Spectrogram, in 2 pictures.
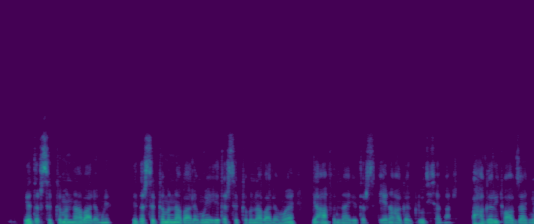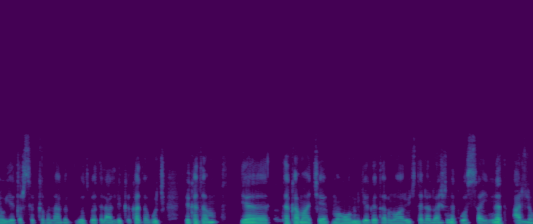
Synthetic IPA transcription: jɛt̪ʼɨɾsɨkːɨmɨnːabaləmuja | jɛt̪ʼɨɾsɨkːɨmɨnːabaləmujajɛt̪ʼɨɾsɨkːɨmɨnːabaləmuja | jɛʔafɨnːajɛt̪ʼɨɾst̪ʼe̞naːɡəlɡɨlo̞t̪jɪsət̪ʼa̰l | b̥əɦaɡəɾit̪ʰuaβzaɲːawjɛt̪ʼɨɾsɨkːɨmɨnːaːɡəlɡɨlo̞t̪bət̪ʰɨlalːɨkʼkʰət̪ʰəmo̞t͡ʃː | jɛt̪ʰəkʰəmat͡ʃeməho̞nunjɛɡət̪ʼəɾnəwaɾiwo̞t͡ʃːt̪ʰəd̪ərːaʃɪnːət̪wɔsːaɲɪnːət̪ʔalːəw

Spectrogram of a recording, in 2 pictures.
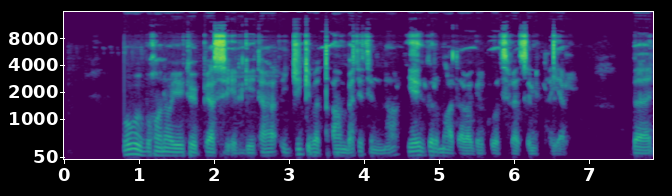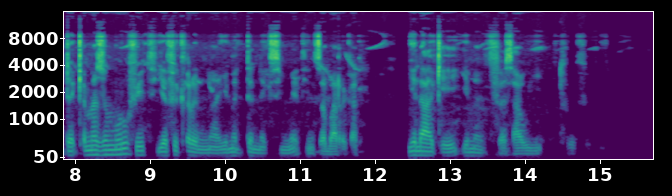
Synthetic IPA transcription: buβbəho̞nəwjɛit̪ʰjo̞pʼjasiʔɨ̰lɡe̞t̪ʰaʔɨd͡ʒːɪɡbət̪ʼambət̪ʰɨt̪ʰɨnːajɛɨɡɨɾmat̪ʼəβaɡəlɡɨlo̞t̪sɪ̥fəsʼɨmjɪt̪ʰːajːa̰l | bəd̪əkʼːməzmːuɾufit̪jɛfɨkʼɨɾɨnːajɛməd̪ənːəɡsɨmːe̞t̪jɪnsʼəβa̰rːəkʼa̰l | jɛlakʼe̞jɛmənfəsa̰wi | t̪ʰɨf

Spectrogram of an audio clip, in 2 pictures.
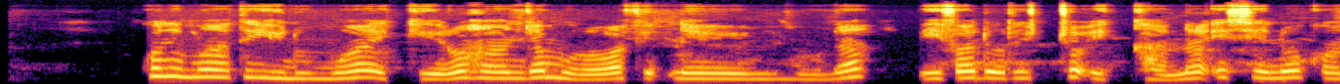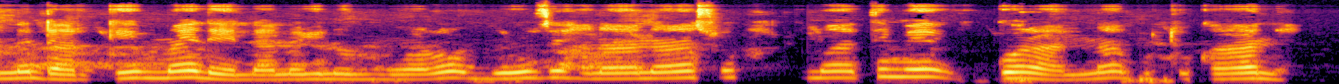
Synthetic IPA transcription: konimaːtijinumwaɛkːiɾɔɦaɲd͡ʒamuɾɔwafinɛmuna | ɓifadɔɾit͡ʃːɔikːanːaʔisinɔkɔnːɛdaɾɡimajlɛlːanɔjinumaɾɔmuːzɛɦananasu | matimɛ | ɡɔɾanːabutukana

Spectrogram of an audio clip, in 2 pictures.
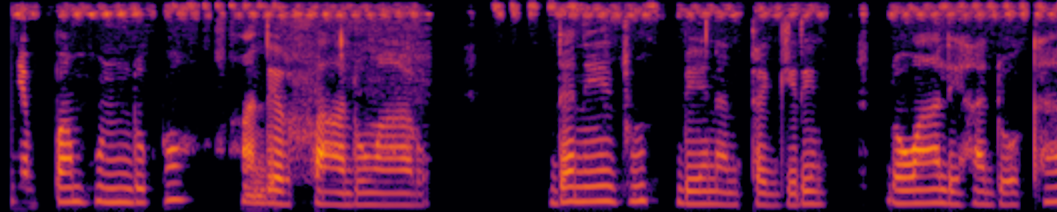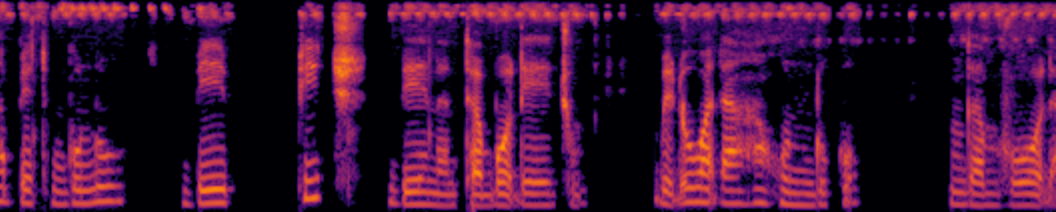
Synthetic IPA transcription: ɲɛbːamhundukɔhandɛɾfaːdumaɾu | daned͡ʒumbɛnantaɡiɾim | ɗɔwaːlihadɔkʰabɛtbulubɛ | pit͡ʃ | bɛnantabɔɗed͡ʒum | ɓɛɗɔwaɗaɦahundukɔ | ŋɡamvɔːɗa

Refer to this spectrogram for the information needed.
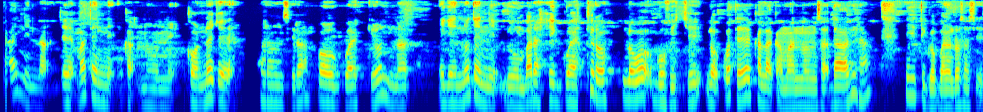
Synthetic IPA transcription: kɐjnːɪnːɐ̰t͡ʃʼɛːmɐt̪ɛnːɪkɐ̰ʔnɔnːɪ̰kɔnːɛt͡ʃʼɛ | pɐɾɔnsɪɾɐhoːɡʊwɐjkːɪɾɔnːɐ | ɛɡɛnːɔt̪ɛnːɪd̪uːmbɐɾɐhɛɡːʊwɐjkːɪɾɔlɔwɔɡʊfɪt͡ʃːɪlɔpʼːɔt̪ɛkɐlɐkʼɐ̰mɐnːɔnsɐ̰d̪aːfɪɾɐiːt̪ːɪɡɔbːɐnɐd̪ɔs̬ɐsḭːs

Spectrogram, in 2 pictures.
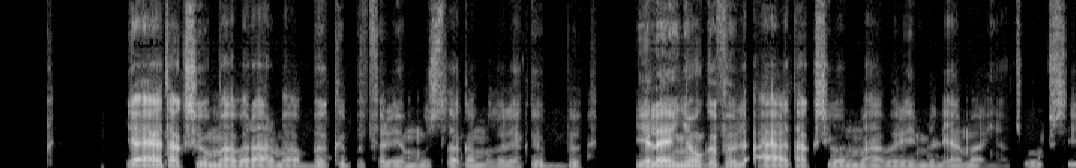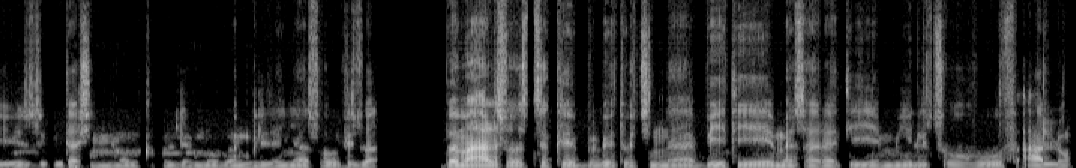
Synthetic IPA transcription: jɛajat̪ʰaksio̞nmahβəɾaɾmabəkʰɨbfɨɾemust̪t̪ʰəkʼəmːɨt̪ʼaljɛkɨ | jɛlajɲːawkʰɨfɨla̰jat̪ʰaksio̞nmahβəɾjɛmːiljɛamaɾɨɲːawsʼɨhufsiɪzbet̪ʰaʃɪɲːawnkʰɨ̥fld̪əɡmo̞bəɨŋɡɨlizəɲːasʼɨhufhɪzal | bəmahalso̞st̪kʰɨbbe̞t̪ʰo̞t͡ʃːɨnːabe̞t̪ʰe̞məsəɾət̪ʰejɛmːilsʼɨ̰hufa̰lːəhu

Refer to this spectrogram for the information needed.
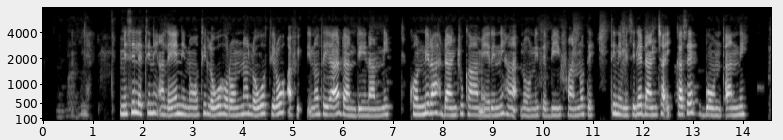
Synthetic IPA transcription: mɪsɪlɛt̪ɪnɪɐle̞ːnːɪno̞ːt̪ɪlɔwɔɦɔɾɔnːɐlɔwɔt̪ɪɾɔʔɐ̰fɪɗɪ̰nɔt̪ɛjaːd̪ɐnd̪iːnɐnːɪ | kɔnːɪɾɐd̪ɐnt͡ʃːʊkaːmeːɾɪnːɪɦaːnoːnːɪt̪ɛbiːfːɐnːɔt̪ɛt̪ɪnɪmɪsɪlɛd̪ɐnt͡ʃːɐʔɪkːɐsɛbont̪ʼɐnːɪ

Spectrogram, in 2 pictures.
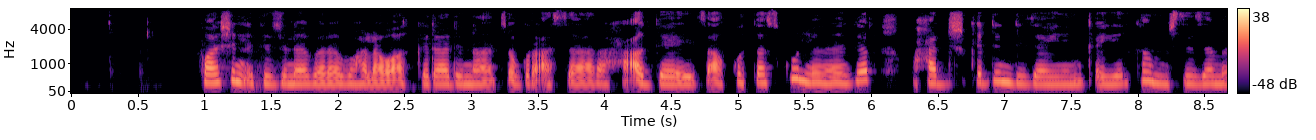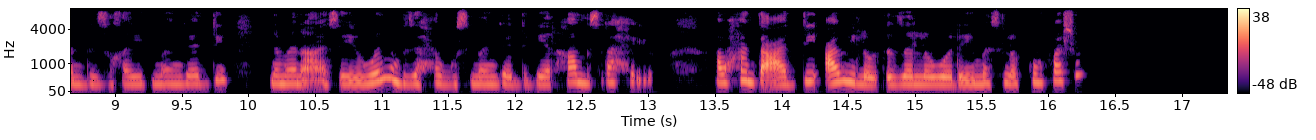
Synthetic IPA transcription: faʃɪnɨt̪ʰizɨnɐβɐɾɐbahla̰wḭʔa̰kːɐd̪ad̪ɨnat͡sʼɨɡuɾa̰ʔa̰sɐɾa̰ɾaħa̰ʔa̰ɡajɛt͡sʼa̰kʰːot̪ʰaskʰulːɐnɐɡɐɾb̥ɨħad̪ɨʃkʼɨd̪ɨnd̪izajnɨnkʼɐjːɪɾkʰamɨst̪ʰizɐmɐnbɨzɨxɐjɪd̪mɐŋɡɐd̪i | nɨmɐna̰ʔsɐjwʊnbɨzɐħaɡʊsmɐŋɡɐd̪iɡeɾkʰamɨsɾaħɨ̰jːu | ʔaβħant̪ʰiʕad̪ːiʔaβilɐwt̪ʼizɐlːɐwɔd̪ɐjɪmɐslɐkːumfaʃin

